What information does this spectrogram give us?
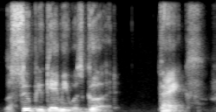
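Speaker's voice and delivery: rough, really gruff, mean-sounding voice. Retelling the neighbor Max speaking to Avi at his door, Max's gruff voice. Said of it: "And a really gruff voice".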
